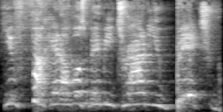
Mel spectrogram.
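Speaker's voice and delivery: put-on high, loud outraged kid shout; little boy voice. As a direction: yell it like an indignant little boy. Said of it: "like, a little boy voice".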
